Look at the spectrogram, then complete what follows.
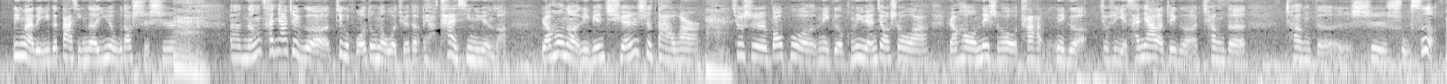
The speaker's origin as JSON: {"language": "Chinese", "region": "Henan", "country": "China", "said": "我是河南人"}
